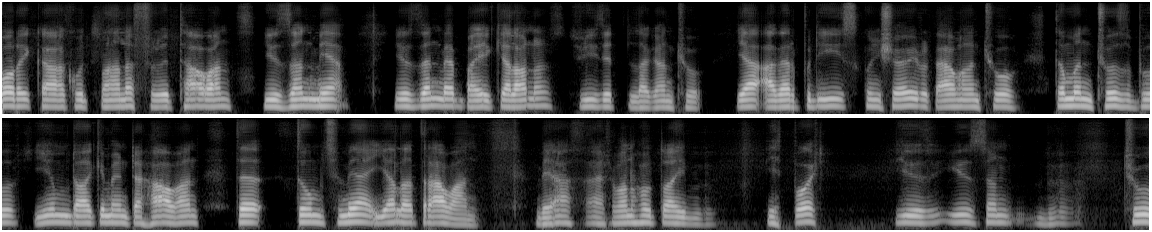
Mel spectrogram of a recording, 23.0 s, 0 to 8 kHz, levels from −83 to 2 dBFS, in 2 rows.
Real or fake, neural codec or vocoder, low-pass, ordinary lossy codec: fake; codec, 16 kHz, about 1 kbps, DyCAST, with the encoder's durations; none; none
